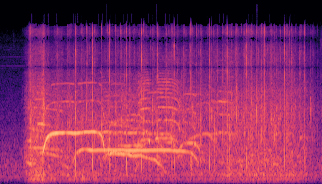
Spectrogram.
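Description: A crowd bursts into sustained applause and cheering for firefighters who rescued a woman from the fourth floor of a collapsed apartment building, with dense clapping and several high, drawn-out whoops and shouts rising over it before the noise gradually eases.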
